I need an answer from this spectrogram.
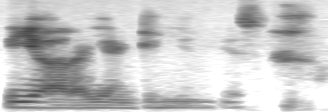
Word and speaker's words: printemps: P-R-I-N-T-E-M-P-S. All right. Le printemps. Le prin. The correct pronunciation is prin. Always remember, IN will give you a sound of un.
